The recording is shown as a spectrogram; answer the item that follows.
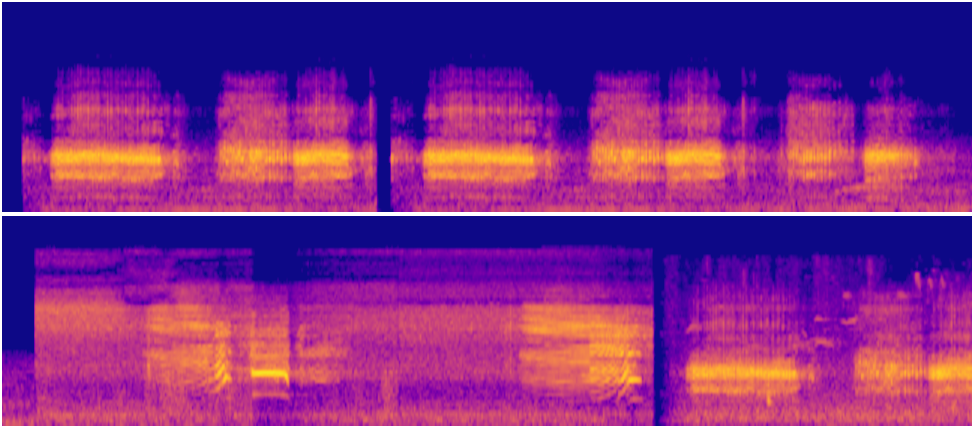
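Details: Repeated harsh, blaring elephant calls in short bursts, broken midway by a stretch of hissing noise with a few higher squealing sweeps, then the blaring bursts return.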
